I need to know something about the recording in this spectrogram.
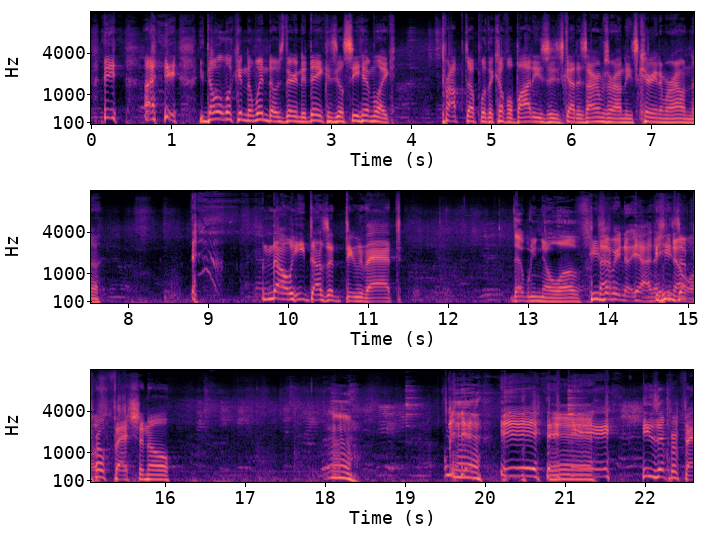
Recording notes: Recorded at the Blue Water Sports Bar and Grill. Things get wonky on dollar beer night.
